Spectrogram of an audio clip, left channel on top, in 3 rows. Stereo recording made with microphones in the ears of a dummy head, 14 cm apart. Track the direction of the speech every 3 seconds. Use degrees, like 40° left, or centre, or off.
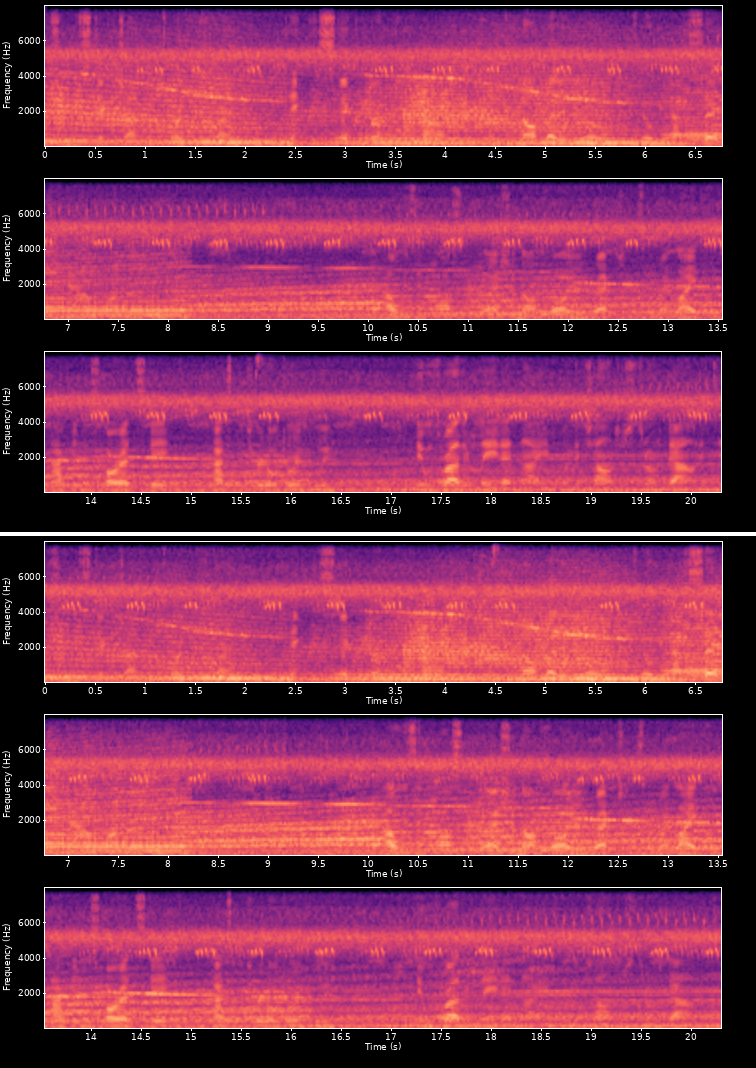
40° left, 30° left, 30° right, 40° right, 10° right, 20° left, 40° left.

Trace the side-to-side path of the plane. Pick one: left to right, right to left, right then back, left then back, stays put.
left to right.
